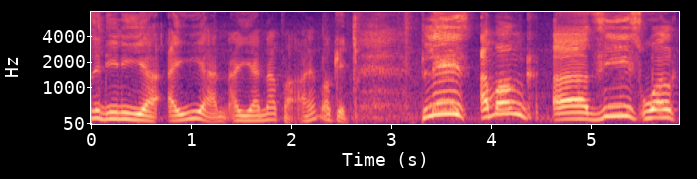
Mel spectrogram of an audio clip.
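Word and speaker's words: Ayia Napa: Tutu, Udiwe Efri, Tutu, now at a year, is it Ayanapa? Cyprus. The city of enjoyment. Good morning. Okay, General. Okay, what's Cyprus, eh? Minister, pronounce it in here. Ayanapa.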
